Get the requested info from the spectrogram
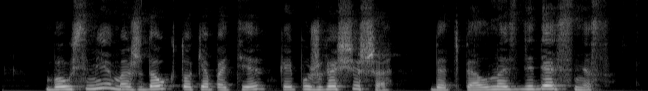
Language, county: Lithuanian, Vilnius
